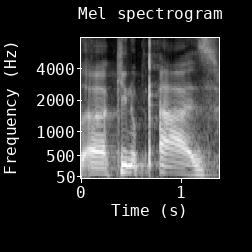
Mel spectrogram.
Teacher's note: it's called Kinukaz with a nice ejective K right there. That's the ejective K.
